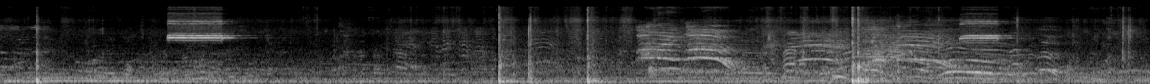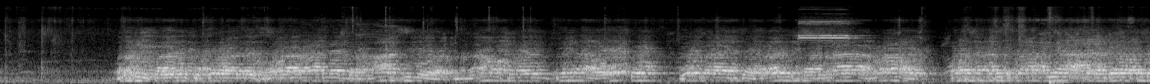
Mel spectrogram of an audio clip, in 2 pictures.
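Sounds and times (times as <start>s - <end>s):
voices calling out: 0.0s - 23.0s
referee whistle blasts: 1.7s - 2.6s, 9.5s - 10.2s, 19.5s - 20.1s
volleyball being hit: 8.5s - 9.5s.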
